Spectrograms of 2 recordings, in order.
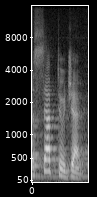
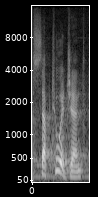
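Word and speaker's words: Septuagint: and it's called the sepen the sepen or the septu aent it's pronounced various Ways by various people I've heard but the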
